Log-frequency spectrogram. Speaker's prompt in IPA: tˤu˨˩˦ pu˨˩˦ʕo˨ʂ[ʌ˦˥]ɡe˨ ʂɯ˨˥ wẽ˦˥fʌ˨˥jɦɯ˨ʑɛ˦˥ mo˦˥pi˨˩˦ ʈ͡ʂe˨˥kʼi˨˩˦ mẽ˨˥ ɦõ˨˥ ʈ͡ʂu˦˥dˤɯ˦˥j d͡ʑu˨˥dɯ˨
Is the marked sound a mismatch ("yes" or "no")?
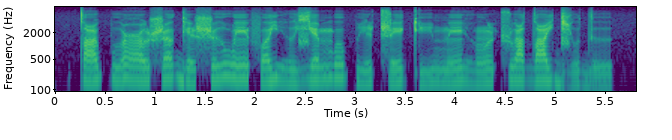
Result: yes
